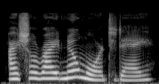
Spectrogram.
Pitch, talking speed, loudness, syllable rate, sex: 245 Hz, 265 wpm, -15 LUFS, 5.7 syllables/s, female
